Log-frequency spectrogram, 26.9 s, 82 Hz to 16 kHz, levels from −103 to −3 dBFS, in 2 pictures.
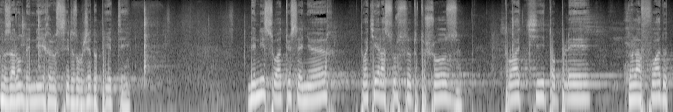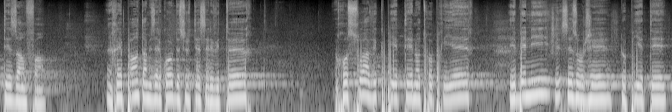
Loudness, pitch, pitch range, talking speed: -21 LUFS, 150 Hz, 130-155 Hz, 105 wpm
